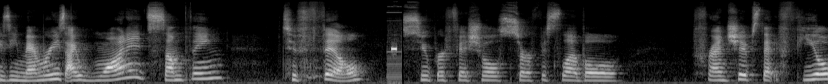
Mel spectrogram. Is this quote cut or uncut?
cut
